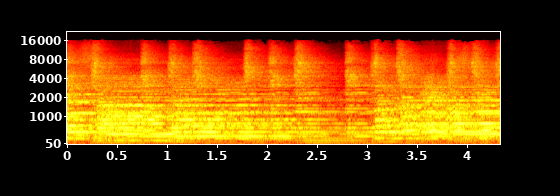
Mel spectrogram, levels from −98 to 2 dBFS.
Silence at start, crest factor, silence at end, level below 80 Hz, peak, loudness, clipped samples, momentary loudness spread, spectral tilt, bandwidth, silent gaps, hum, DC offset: 0 s; 12 dB; 0 s; -44 dBFS; -2 dBFS; -13 LUFS; under 0.1%; 8 LU; -3 dB/octave; 16.5 kHz; none; none; under 0.1%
